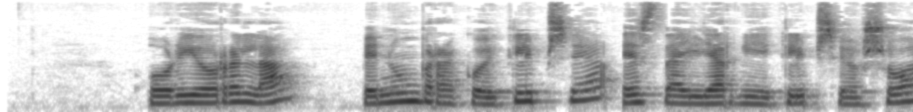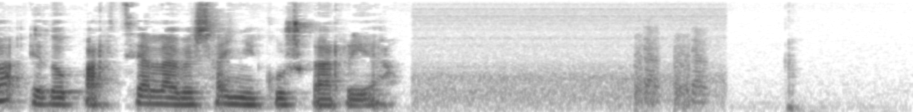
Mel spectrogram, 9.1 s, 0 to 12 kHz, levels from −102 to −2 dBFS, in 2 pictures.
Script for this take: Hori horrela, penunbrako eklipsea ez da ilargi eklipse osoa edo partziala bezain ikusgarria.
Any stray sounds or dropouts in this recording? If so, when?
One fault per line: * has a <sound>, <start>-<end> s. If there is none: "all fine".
* has a laugh, 7.7-8.1 s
